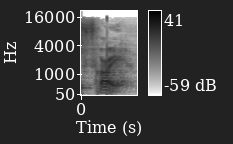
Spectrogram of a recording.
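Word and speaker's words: frei: And the German word for free is fry. F R E I just like French fry or fry supermarket.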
